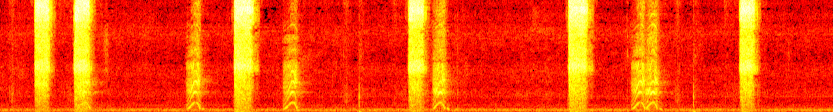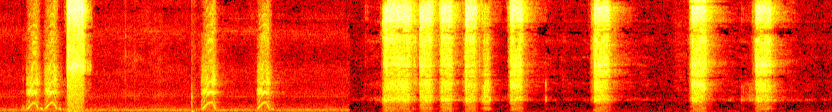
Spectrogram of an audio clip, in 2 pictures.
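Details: Sunda flying lemur (Thai bang, phung chong), a sound used to attract colugos at night: harsh, crisp bursts spaced about every second, then after a short pause a denser, scratchier series of calls in quieter surroundings.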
